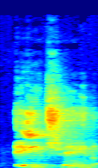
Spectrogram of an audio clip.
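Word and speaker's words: Achane: Our favorite player from last week, and now I actually know how to pronounce his name, A-Chain on the Dolphins.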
